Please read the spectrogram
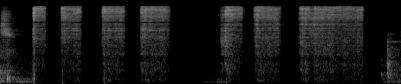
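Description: Aerosol can of brake cleaner spraying in about eight short bursts, the last one longer, hosing down an ABS wheel-speed sensor at the axle hub to loosen the crud around it.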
